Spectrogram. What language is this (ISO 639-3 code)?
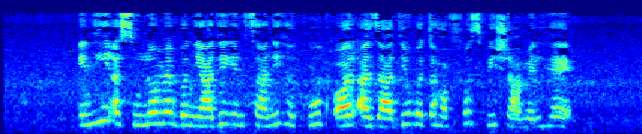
urd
